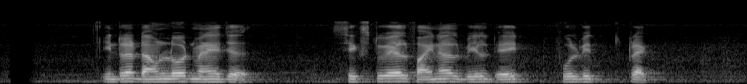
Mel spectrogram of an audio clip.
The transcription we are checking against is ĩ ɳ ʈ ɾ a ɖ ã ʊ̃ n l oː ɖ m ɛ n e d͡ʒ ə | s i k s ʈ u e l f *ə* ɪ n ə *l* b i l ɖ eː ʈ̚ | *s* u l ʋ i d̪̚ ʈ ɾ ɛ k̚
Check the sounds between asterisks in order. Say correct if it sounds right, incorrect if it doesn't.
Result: incorrect: a, correct, incorrect: f

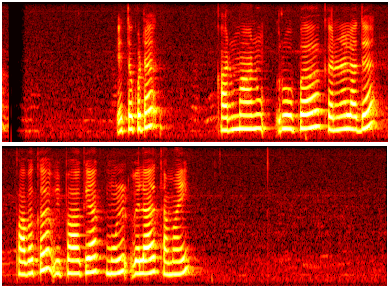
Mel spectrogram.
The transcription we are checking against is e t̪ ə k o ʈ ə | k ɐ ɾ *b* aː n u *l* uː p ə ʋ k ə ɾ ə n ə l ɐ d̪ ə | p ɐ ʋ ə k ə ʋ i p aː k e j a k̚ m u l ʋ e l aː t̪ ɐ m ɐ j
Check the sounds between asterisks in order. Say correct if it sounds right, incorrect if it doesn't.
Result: incorrect: m, incorrect: ɾ

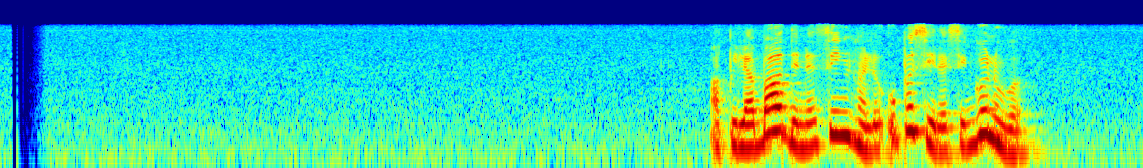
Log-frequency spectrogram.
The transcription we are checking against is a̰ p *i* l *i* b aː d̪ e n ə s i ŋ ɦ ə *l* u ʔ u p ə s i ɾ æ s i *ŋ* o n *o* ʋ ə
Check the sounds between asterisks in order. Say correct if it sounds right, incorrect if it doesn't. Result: correct, incorrect: a, correct, incorrect: ɡ, incorrect: u

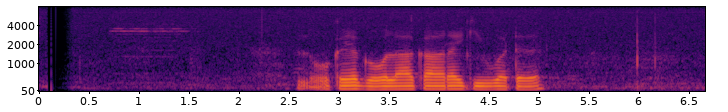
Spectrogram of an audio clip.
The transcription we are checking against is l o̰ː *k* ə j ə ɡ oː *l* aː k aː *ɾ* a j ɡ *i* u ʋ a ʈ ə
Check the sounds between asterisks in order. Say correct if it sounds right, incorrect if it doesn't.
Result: correct, correct, correct, correct

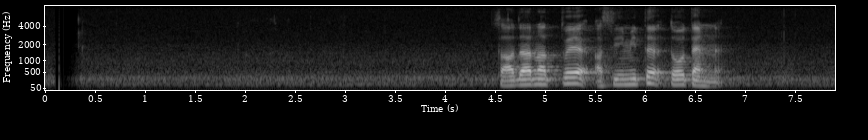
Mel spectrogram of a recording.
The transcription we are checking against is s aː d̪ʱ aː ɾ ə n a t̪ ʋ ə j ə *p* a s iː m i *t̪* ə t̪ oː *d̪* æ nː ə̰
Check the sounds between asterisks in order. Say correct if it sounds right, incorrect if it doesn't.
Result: incorrect: ʔ, correct, incorrect: t̪

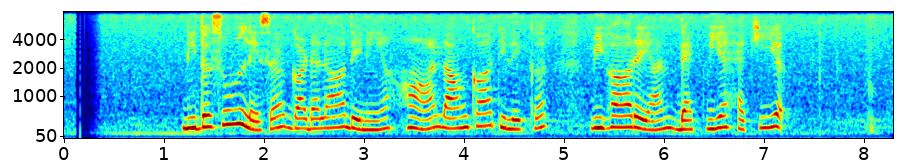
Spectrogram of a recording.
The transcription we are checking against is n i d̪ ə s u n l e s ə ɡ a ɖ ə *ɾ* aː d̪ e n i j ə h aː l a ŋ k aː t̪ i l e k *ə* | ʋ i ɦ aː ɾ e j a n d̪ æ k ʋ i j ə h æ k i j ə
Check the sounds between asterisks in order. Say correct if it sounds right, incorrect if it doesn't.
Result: incorrect: l, correct

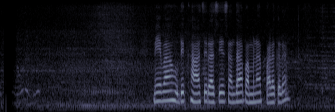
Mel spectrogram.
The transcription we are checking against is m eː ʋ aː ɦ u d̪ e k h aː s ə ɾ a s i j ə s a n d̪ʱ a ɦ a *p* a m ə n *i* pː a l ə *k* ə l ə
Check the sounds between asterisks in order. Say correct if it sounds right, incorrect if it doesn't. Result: correct, incorrect: a, correct

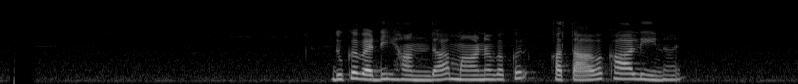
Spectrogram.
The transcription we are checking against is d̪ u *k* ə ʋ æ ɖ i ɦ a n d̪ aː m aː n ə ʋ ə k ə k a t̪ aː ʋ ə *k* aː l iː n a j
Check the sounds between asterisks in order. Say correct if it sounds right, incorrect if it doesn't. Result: correct, correct

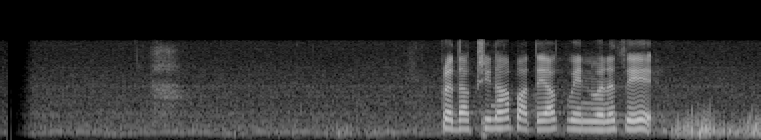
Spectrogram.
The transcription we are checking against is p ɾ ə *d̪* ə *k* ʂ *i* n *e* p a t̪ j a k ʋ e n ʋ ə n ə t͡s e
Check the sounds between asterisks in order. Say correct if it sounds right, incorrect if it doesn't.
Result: correct, correct, correct, incorrect: a

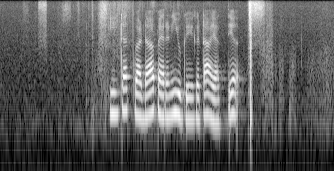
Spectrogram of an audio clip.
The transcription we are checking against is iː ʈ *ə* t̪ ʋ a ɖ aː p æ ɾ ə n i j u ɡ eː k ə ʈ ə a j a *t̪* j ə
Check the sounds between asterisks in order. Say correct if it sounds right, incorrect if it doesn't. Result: incorrect: a, correct

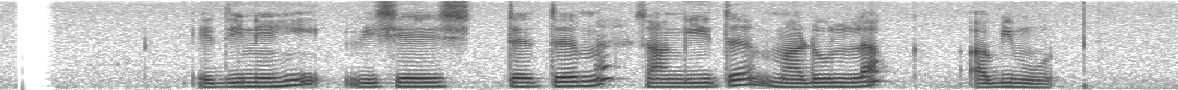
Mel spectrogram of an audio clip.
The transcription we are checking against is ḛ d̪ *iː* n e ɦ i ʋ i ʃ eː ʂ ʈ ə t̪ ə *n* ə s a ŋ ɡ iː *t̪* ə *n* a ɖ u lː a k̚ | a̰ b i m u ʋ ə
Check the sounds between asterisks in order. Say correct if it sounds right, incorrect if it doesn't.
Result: incorrect: i, incorrect: m, correct, incorrect: m

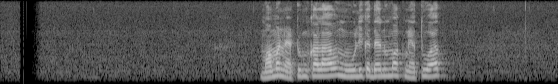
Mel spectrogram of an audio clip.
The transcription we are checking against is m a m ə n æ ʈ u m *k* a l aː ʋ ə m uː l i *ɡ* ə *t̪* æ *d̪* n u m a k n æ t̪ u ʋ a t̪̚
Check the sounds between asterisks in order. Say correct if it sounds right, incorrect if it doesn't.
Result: correct, incorrect: k, incorrect: d̪, incorrect: none

